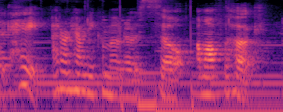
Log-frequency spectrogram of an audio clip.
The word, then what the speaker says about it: kimono: Well, that would actually be a category called kimono. Now, if you're like me, you heard the word kimono and said, hey, I don't have any kimonos, so I'm off the hook.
